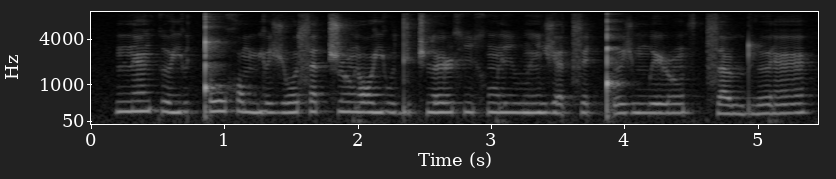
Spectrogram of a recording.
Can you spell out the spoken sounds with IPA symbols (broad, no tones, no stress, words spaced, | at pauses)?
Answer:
nɛ̃kɘ jɨǃoxɔm jɘʒosat͡s ɭũɾɔju dit͡sɳɛɭxi xũɾiβĩʒɐ t͡sɘǃʼɘʒmi ɭũθ t͡saɳ ɖʱɘɾɛ̃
